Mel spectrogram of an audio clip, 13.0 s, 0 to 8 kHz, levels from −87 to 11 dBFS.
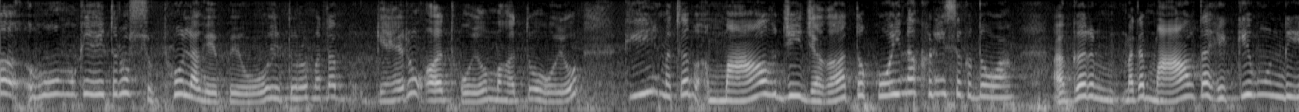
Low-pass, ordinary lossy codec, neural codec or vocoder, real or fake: none; none; codec, 16 kHz, 16 kbps, FunCodec, trained on Chinese and English, 50 frames a second; fake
